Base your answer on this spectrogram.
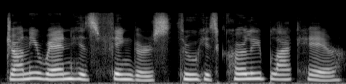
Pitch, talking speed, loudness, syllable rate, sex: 230 Hz, 155 wpm, -16 LUFS, 3.6 syllables/s, female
